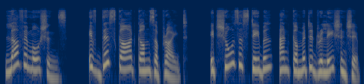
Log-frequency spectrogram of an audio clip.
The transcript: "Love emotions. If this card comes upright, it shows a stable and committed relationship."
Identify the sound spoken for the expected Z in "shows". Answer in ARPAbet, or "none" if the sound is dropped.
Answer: Z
